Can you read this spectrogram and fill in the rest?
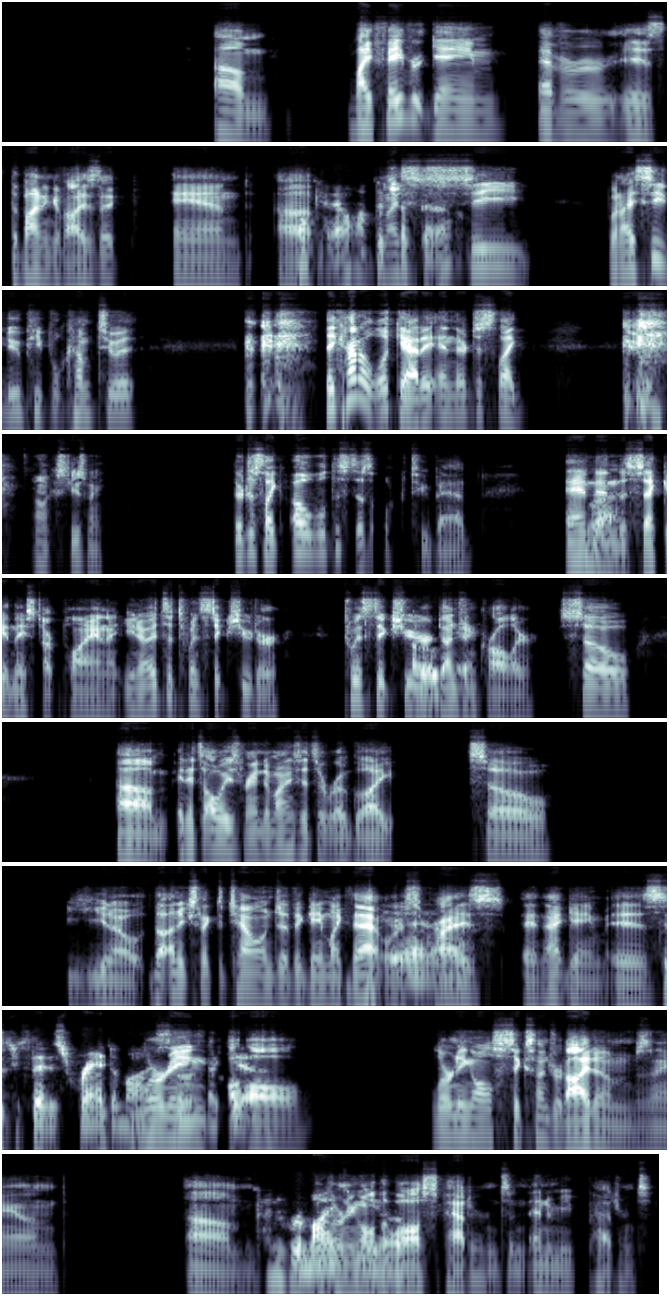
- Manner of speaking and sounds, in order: tapping; throat clearing; throat clearing; other background noise
- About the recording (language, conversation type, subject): English, unstructured, How can playing video games help us become more adaptable in real life?
- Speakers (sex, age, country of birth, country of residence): male, 20-24, United States, United States; male, 35-39, United States, United States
